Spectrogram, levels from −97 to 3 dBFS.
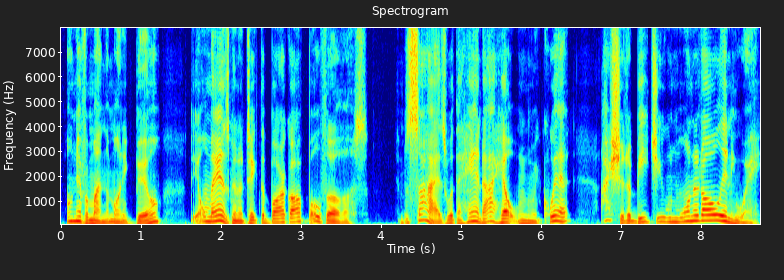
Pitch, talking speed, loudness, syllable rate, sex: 145 Hz, 270 wpm, -18 LUFS, 5.9 syllables/s, male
